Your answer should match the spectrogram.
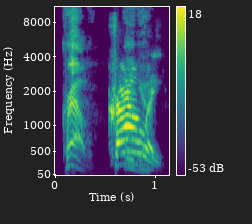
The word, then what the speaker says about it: Crowley: Crowley. Like Crowley's Ridge, Arkansas.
